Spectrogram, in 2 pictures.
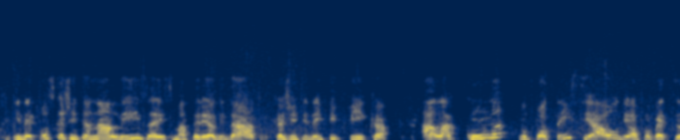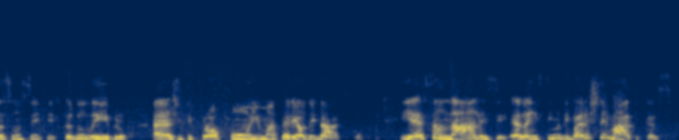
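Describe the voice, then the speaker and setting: Against noticeable background noise, a woman talks at a fairly quick pace in a high voice with ordinary pitch variation. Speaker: chemistry professor and researcher. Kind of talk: interview. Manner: fast.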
